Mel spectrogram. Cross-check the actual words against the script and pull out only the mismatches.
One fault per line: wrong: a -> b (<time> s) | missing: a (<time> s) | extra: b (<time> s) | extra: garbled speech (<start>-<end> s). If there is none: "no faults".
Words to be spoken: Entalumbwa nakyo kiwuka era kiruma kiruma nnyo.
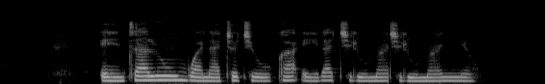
no faults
